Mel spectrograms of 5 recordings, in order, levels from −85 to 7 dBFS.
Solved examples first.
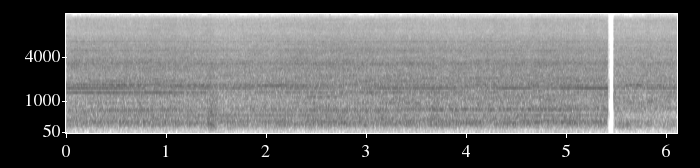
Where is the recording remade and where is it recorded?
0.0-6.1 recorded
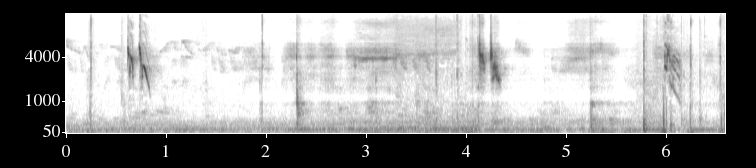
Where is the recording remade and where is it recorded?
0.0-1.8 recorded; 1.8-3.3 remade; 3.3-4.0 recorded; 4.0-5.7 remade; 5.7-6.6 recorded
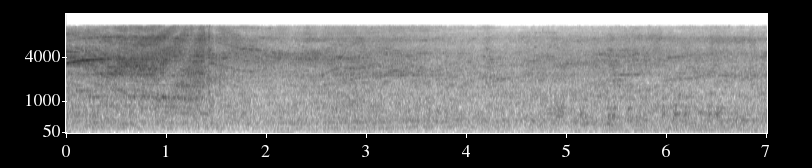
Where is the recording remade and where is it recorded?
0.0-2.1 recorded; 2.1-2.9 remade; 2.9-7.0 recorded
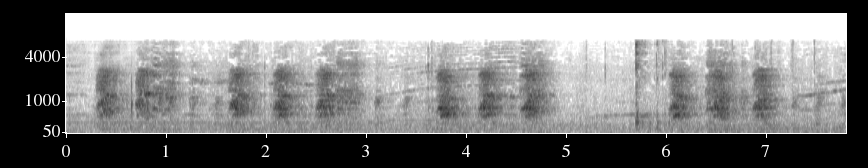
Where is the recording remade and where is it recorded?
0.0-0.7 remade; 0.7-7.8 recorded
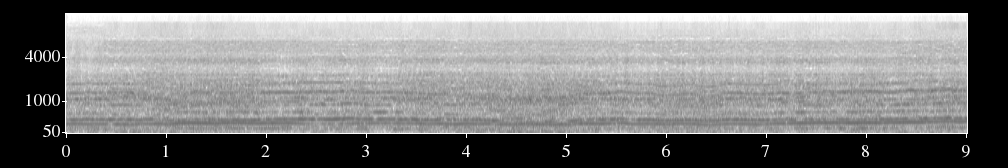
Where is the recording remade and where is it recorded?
0.0-0.4 recorded; 0.4-5.5 remade; 5.5-7.2 recorded; 7.2-8.6 remade; 8.6-9.0 recorded

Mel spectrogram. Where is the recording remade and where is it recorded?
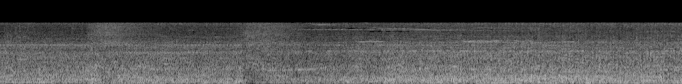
0.0-4.8 recorded; 4.8-6.8 remade

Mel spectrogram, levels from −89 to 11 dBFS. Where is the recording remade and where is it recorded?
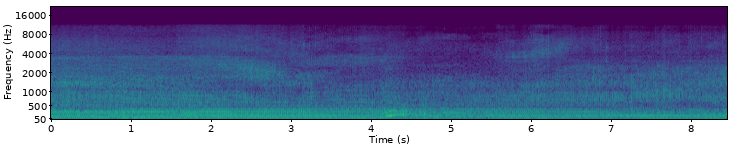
0.0-0.4 remade; 0.4-1.6 recorded; 1.6-3.1 remade; 3.1-3.9 recorded; 3.9-4.9 remade; 4.9-5.6 recorded; 5.6-8.5 remade

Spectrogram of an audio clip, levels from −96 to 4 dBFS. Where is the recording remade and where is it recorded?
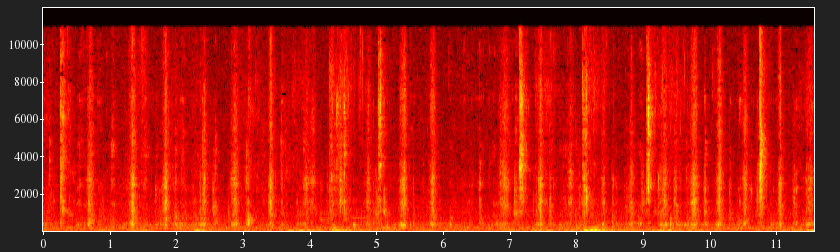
0.0-7.1 recorded; 7.1-8.0 remade; 8.0-11.6 recorded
